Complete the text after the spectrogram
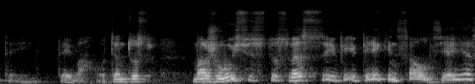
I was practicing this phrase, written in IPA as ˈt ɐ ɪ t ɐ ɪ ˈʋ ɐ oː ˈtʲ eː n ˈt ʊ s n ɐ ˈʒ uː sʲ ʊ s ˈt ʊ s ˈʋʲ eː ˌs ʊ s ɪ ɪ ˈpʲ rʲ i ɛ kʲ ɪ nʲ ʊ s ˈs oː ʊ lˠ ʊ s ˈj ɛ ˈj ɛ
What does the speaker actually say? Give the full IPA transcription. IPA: ˈt ɐ ɪ t ɐ ɪ ˈʋ ɐ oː ˈtʲ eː n ˈt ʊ s m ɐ ˈʒ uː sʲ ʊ s ˈt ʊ s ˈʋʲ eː ˌs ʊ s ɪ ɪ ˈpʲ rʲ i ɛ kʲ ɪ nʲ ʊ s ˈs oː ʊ lˠ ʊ s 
